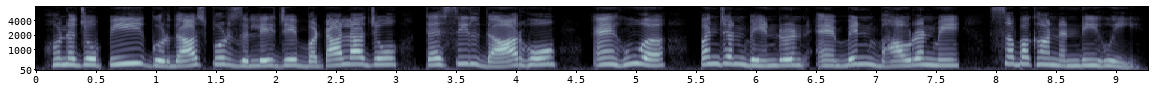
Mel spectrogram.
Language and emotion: Sindhi, neutral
